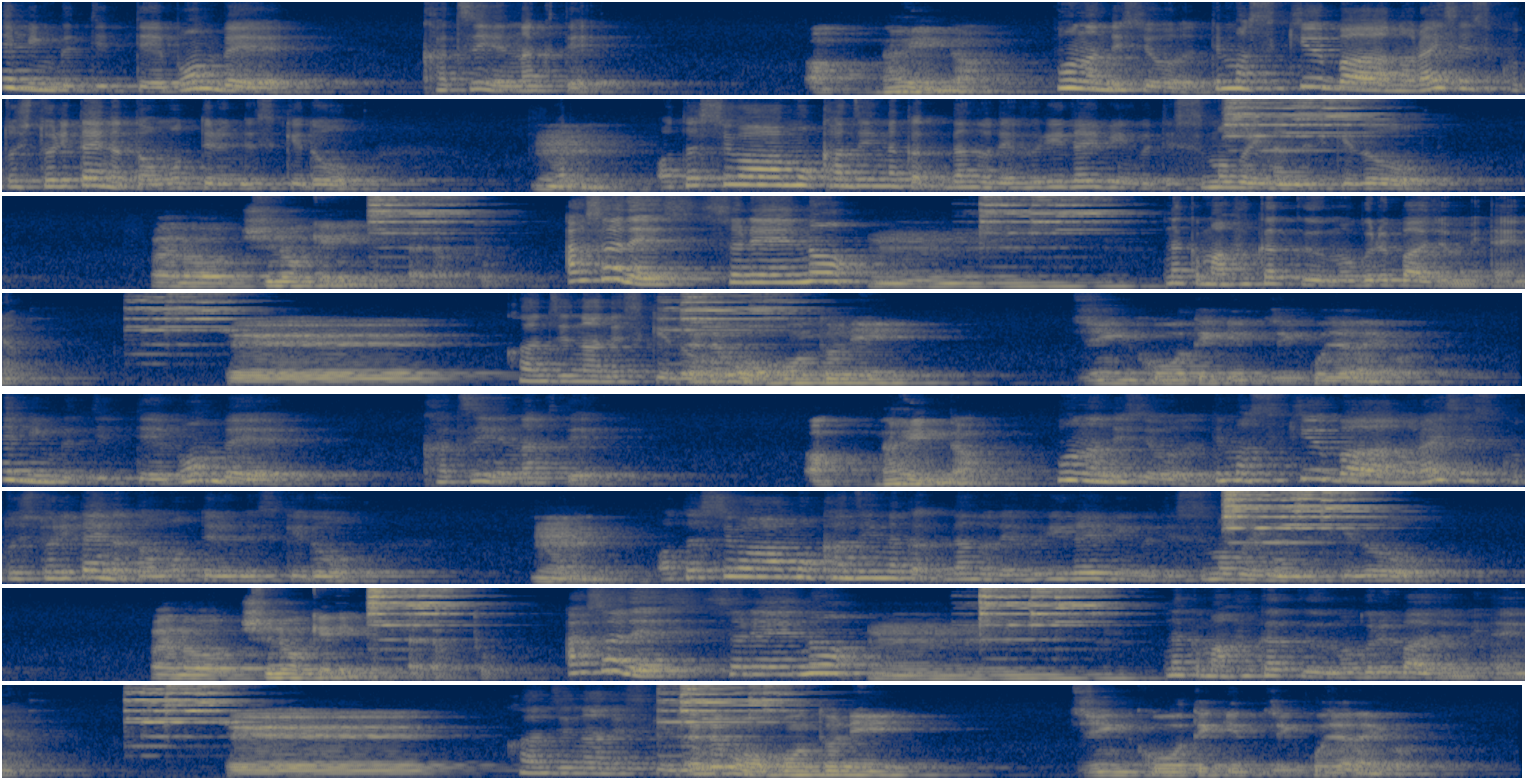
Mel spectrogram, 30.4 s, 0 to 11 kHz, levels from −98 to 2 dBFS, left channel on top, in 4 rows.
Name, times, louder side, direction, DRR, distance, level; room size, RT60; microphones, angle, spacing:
voice 1, 0.0-1.4 2.1-3.0 5.3-9.4 10.4-10.5 10.9-14.7 18.0-19.5 21.0-22.9 25.4-26.4, left 2 dB, 50° left, 4 dB, 0.7 m, -39 dB
voice 2, 4.0-4.9 10.3-10.6 16.0-17.7 19.6-20.9 24.0-25.0 26.2-27.3 28.2-29.9, right 1 dB, 65° right, 3 dB, 1.0 m, -39 dB
sound 1, 13.7-14.5 17.0-17.6 20.1-20.8 23.4-24.1 26.1-26.8, right 7 dB, 40° right, 0.5 m, -33 dB
8.6 x 3.1 x 5.7 m, 1.0 s
head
